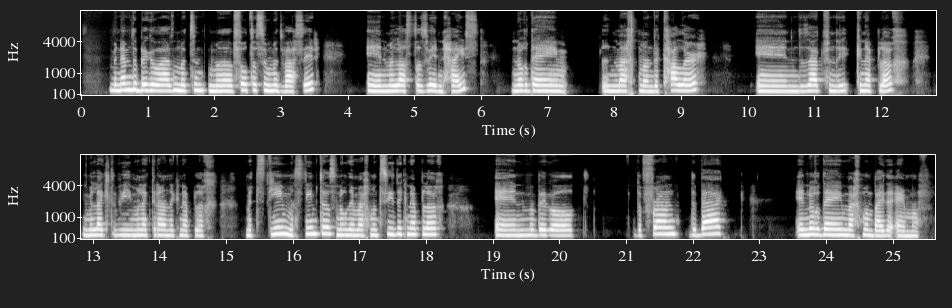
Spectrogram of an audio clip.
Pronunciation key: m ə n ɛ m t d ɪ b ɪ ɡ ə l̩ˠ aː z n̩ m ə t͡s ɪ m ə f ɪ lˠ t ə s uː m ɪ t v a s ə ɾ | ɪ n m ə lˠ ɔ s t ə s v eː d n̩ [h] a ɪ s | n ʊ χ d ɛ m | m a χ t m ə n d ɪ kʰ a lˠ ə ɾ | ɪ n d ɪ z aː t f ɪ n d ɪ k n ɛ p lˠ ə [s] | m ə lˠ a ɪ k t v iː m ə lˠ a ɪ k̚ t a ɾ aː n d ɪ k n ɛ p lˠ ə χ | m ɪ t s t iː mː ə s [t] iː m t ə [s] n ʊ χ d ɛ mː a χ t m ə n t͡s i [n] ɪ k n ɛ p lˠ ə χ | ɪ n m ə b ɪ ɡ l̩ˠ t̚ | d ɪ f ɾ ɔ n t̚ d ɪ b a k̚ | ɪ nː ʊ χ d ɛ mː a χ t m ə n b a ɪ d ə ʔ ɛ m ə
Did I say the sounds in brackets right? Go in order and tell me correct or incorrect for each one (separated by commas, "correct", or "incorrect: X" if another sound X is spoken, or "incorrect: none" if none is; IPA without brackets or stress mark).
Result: correct, incorrect: χ, correct, correct, incorrect: d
